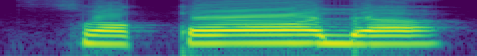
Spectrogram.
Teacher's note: تو ہم قاف کو اور مد الف کو دونوں کو بھاری آواز میں پڑھیں گے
